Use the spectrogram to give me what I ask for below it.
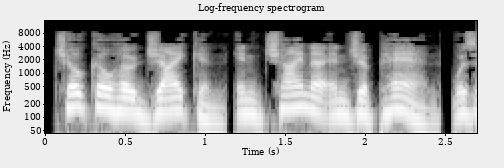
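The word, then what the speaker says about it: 張鼓峰事件: Incident, Chinese, Zhonggufeng Shijian, Pinyin, Zhonggufeng Shijian, Japanese pronunciation, Chokoho Jiken, in China and Japan, was an attempted military incursion from Manchukuo by the Japanese into territory claimed by the Soviet Union.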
